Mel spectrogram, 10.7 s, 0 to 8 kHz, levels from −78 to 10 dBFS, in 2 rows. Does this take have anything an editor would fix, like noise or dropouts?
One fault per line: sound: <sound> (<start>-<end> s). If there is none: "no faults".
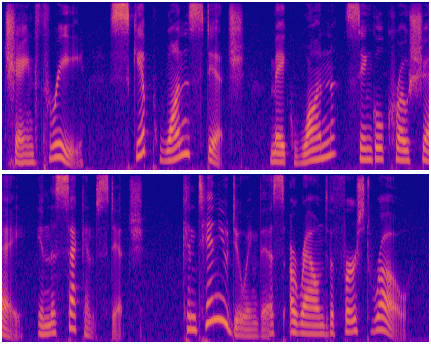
no faults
